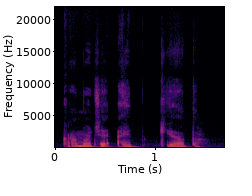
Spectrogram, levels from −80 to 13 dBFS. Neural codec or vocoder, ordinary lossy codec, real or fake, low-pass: vocoder, 44.1 kHz, 128 mel bands, Pupu-Vocoder; none; fake; none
